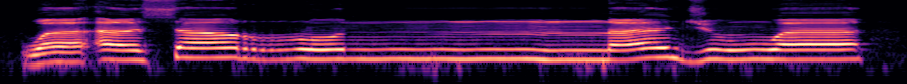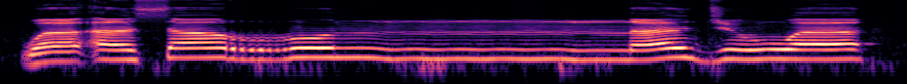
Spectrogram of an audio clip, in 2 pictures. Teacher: Qalqalah sughra. So kita baca dengan detakan kecil.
